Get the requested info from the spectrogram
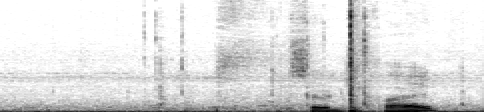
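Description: A few computer keyboard keystrokes and clicks, the sharpest and loudest just before the end, over a steady low hum.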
